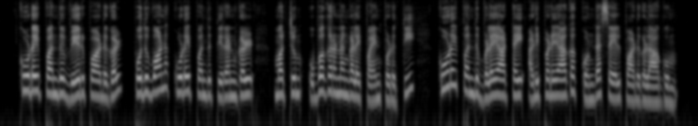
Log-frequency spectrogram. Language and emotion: Tamil, neutral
